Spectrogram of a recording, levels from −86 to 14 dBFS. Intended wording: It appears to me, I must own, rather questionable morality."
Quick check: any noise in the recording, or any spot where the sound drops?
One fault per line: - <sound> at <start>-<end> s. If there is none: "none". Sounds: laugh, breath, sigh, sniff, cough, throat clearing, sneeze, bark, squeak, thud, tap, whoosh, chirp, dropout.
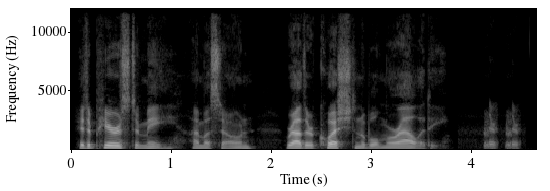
- laugh at 4.1-4.5 s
